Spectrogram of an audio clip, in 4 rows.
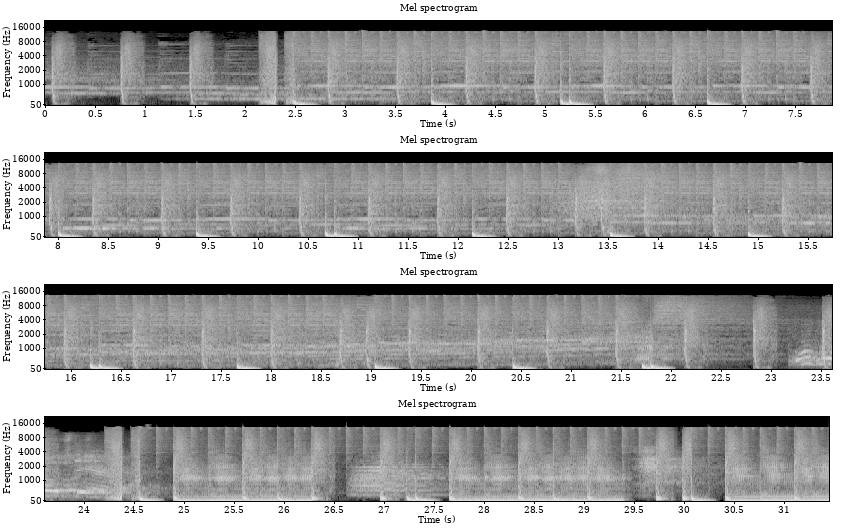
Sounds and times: Music: 0.0s - 31.4s.

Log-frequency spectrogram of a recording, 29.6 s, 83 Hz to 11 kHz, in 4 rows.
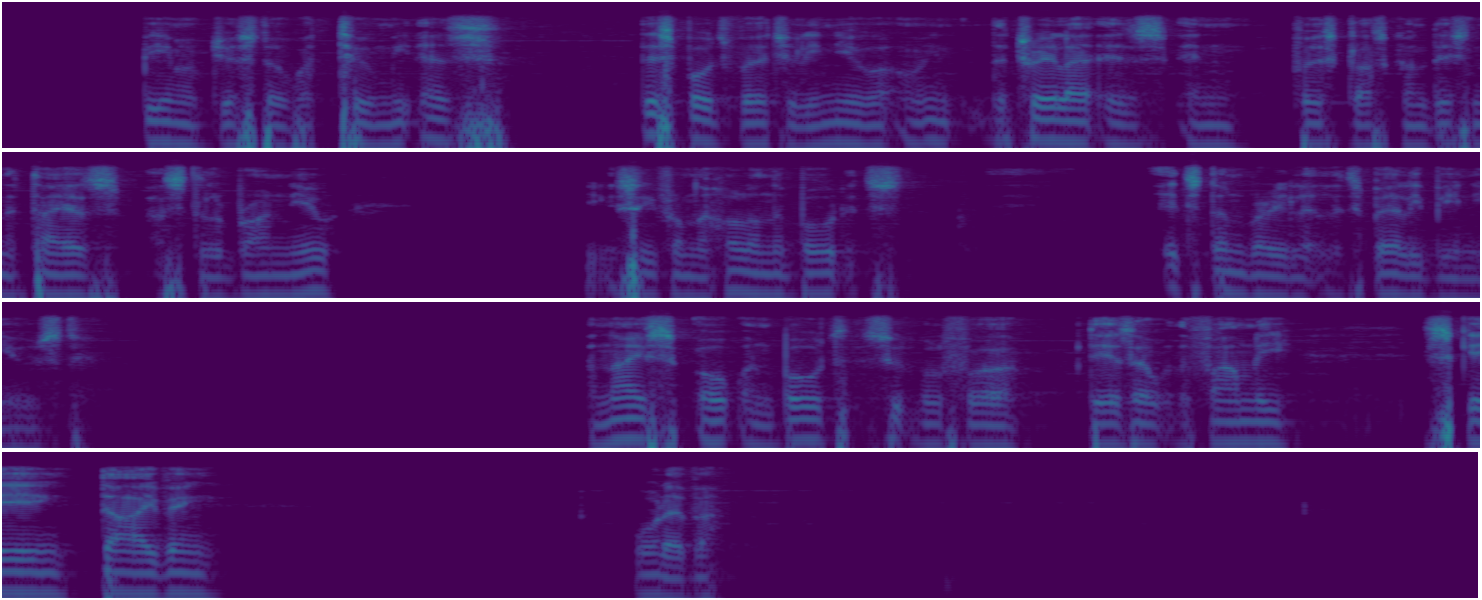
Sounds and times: Speech: 0.7s - 2.6s, 3.2s - 9.1s, 10.3s - 11.9s, 13.2s - 15.2s, 17.7s - 21.3s, 21.9s - 23.3s, 25.4s - 25.8s.

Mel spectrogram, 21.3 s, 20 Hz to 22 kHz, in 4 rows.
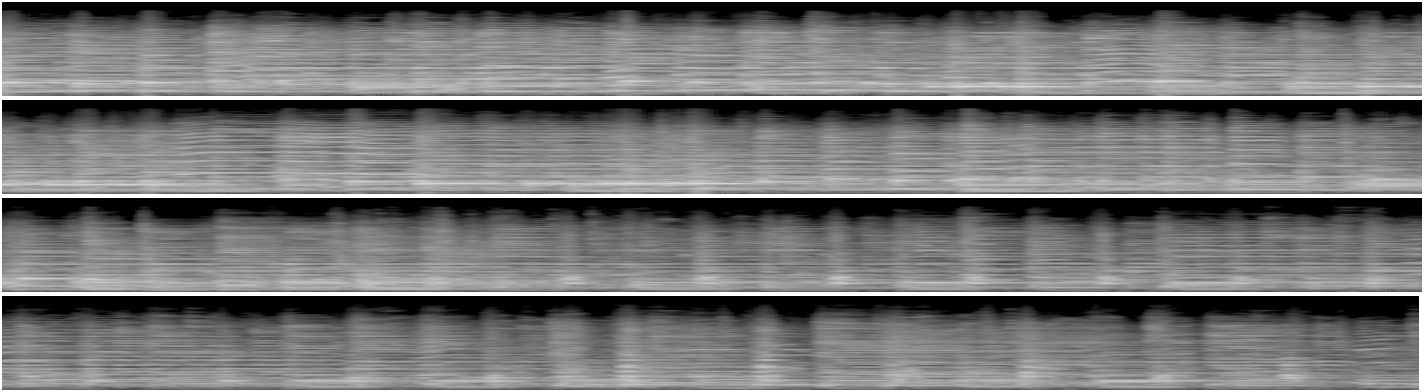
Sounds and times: Banjo: 0.0s - 21.2s.

